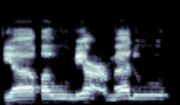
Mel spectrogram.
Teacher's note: आइन है, हलक के दरमियान से अदा होती है।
